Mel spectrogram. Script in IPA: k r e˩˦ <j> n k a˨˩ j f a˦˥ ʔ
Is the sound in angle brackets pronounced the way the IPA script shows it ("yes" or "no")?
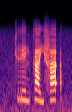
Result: no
